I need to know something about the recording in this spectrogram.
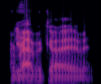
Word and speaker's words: Arabica: Arabica.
